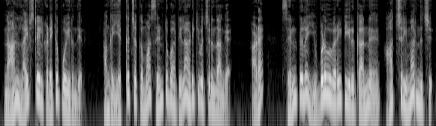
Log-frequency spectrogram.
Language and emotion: Tamil, surprised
